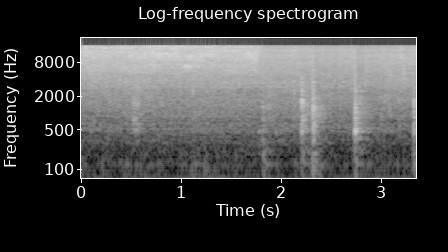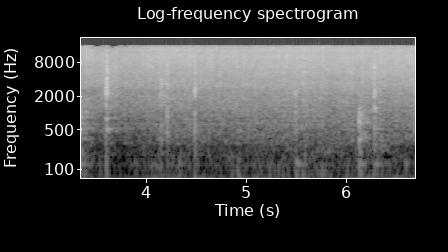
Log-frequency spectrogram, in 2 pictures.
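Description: Ground beef and onion sizzling as they brown in a skillet, with a few sharp clicks and scrapes of a utensil stirring in the pan from about two seconds in. At first a hiss of aerosol cooking spray coating a baking dish sits over the sizzle and stops about two seconds in.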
